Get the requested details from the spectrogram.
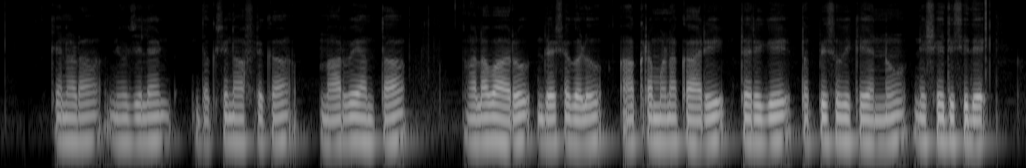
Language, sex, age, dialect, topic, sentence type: Kannada, male, 18-24, Mysore Kannada, banking, statement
